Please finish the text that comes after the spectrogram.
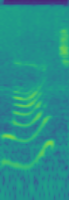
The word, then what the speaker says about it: large: with a pronunciation of large um I think who wrong also just remember we say it like large large so it sounds almost like that Mak sense um large we don't pronounce the e um otherwise very good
